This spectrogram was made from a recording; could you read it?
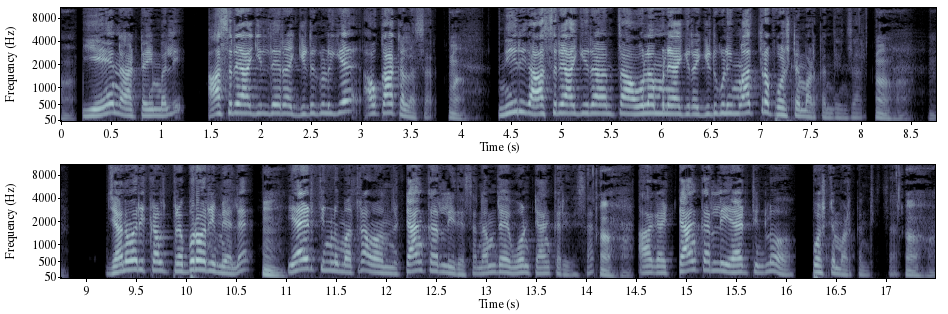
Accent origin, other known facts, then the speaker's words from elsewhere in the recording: Madagur, Karnataka, India; ನಮ್ಮ ಮಡಗೂರು ಗ್ರಾಮ ಪಂಚಾಯತ್ ನನ್ನ ಫ್ರೆಂಡ್ಸ್ ನನ್ನ ಸ್ನೇಹಿತರುಗಳಿಗೆ ಪ್ರತಿಯೊಬ್ಬರಿಗೂ ಹೇಳ್ತೀನಿ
